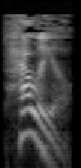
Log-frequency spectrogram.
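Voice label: "pallial", British English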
